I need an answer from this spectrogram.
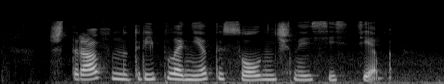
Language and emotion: Russian, neutral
